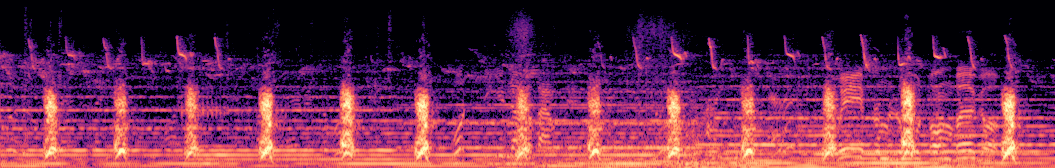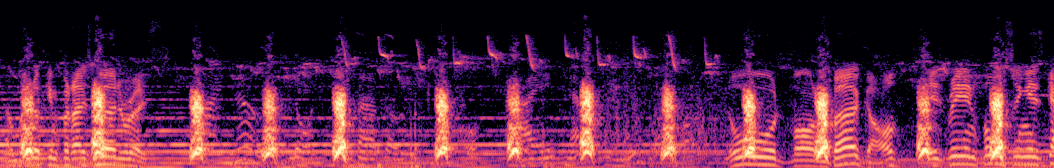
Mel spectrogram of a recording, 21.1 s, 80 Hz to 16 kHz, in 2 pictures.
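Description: A dog barks repeatedly in the video game Kingdom Come Deliverance 2, a steady run of sharp woofs and yips at fairly regular intervals, mid-distance over quiet ambience, with brief whimpering near the end.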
